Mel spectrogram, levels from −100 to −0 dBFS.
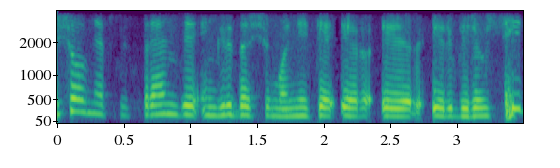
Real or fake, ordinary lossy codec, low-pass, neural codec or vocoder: real; AAC, 32 kbps; 3.6 kHz; none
